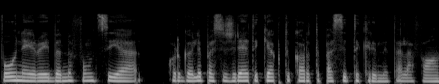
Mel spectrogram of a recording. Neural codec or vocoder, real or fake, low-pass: codec, 24 kHz, 0.9 kbps, WavTokenizer, medium speech release version 1; fake; 10.8 kHz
